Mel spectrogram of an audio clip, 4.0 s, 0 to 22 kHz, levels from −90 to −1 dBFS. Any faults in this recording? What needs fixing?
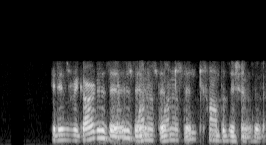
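Doubled audio track, 1.75 to 3.27 s, just after "is regarded": a second full-band copy of the speech runs roughly 0.4 s behind, about 5 dB quieter, with no decay, and cuts in and out abruptly. This is likely a second capture via a slower path, heard through the narrowband phone band. Route each source through a single capture path so it can't be mixed in twice.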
